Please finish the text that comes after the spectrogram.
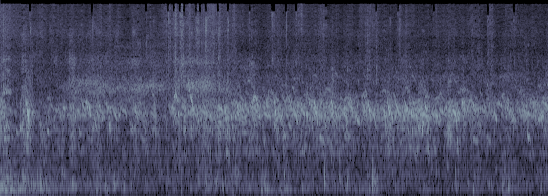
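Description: Chickens in a poultry shed in Bangladesh during winter cluck and murmur softly, a low continuous flock chatter with faint scratching, distant and quiet, without speech.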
